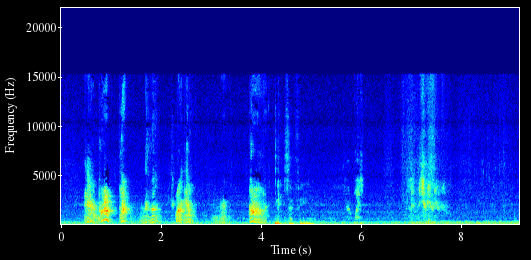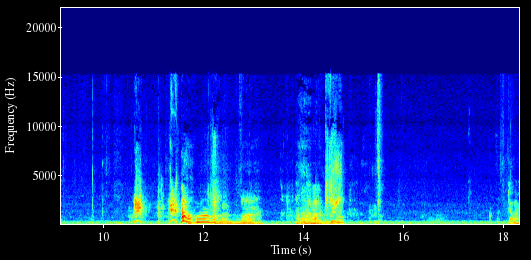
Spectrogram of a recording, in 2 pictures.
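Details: Indoor play between a puppy chihuahua named Royce and a mini German shorthaired pointer: short, sharp barks and growly yaps come in scattered bursts, mostly early on, with people talking and calling between and over them.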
